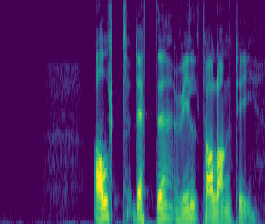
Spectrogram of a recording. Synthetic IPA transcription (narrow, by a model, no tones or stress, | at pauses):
ʔɑlt̪d̪ɛt̪əʋɪlt̪ʰɑːlɑŋt̪ʰḭː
